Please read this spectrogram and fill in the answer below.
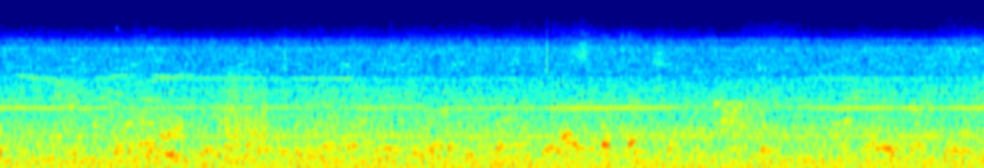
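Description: Fire apparatus engine running with a steady drone and constant whine, under indistinct voices.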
